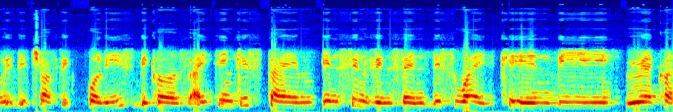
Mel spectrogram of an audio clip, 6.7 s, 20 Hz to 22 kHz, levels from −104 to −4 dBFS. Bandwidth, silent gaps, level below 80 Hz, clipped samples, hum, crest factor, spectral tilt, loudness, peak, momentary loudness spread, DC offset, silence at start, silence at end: 6.4 kHz; none; -50 dBFS; under 0.1%; none; 16 dB; -5 dB/octave; -17 LUFS; 0 dBFS; 6 LU; under 0.1%; 0 s; 0 s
